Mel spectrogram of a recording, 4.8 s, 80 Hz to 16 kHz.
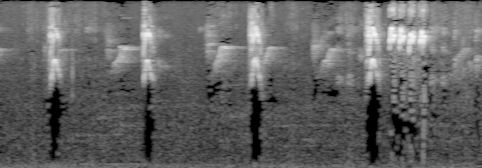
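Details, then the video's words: Crimson sunbird singing, a sound used to attract or trap birds: sharp high chips about once a second, each trailed by a thin falling whistle, ending in a quick run of four bright notes. "TIẾNG CHIM HÚT MẬT XÁC PHÁO HÓT .MP3 | Aethopyga siparaja bird song"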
